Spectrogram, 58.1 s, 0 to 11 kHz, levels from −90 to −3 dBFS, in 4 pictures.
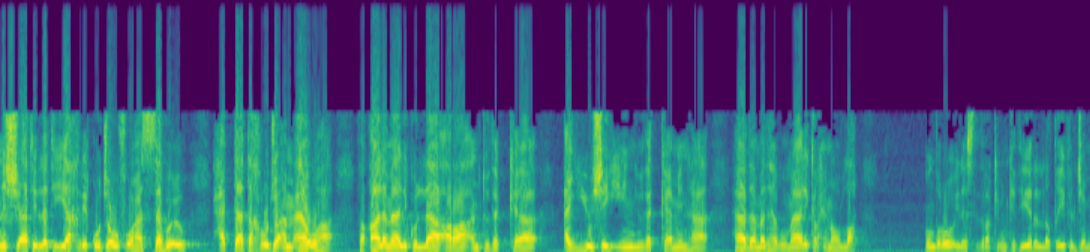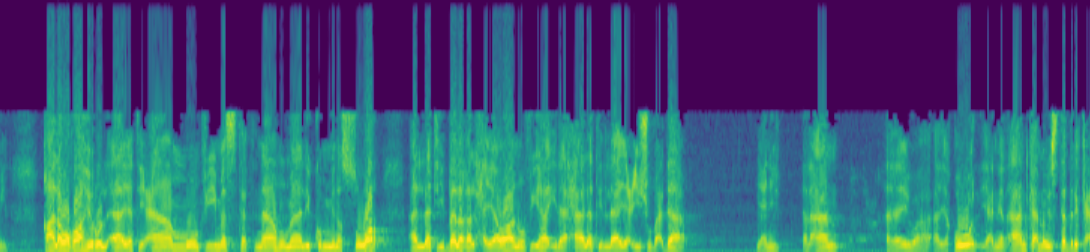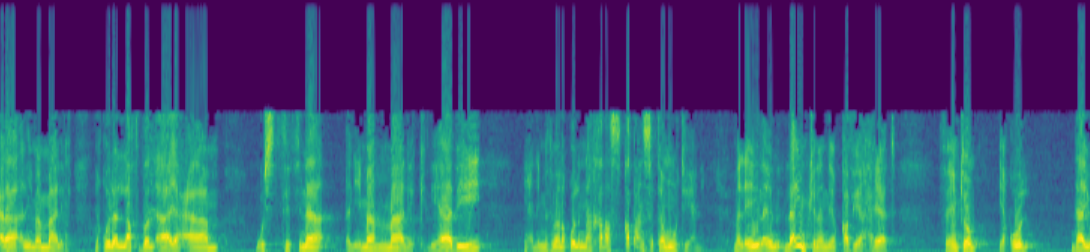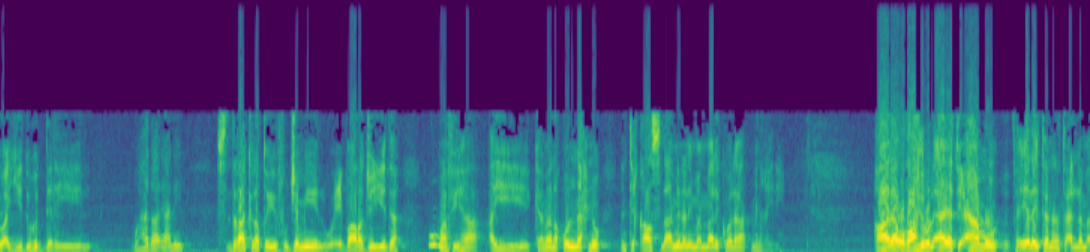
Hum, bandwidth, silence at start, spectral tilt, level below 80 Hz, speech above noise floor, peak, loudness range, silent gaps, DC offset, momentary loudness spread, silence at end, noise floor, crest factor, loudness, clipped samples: none; 11 kHz; 0 s; -5.5 dB/octave; -40 dBFS; 33 dB; 0 dBFS; 6 LU; none; under 0.1%; 13 LU; 0 s; -42 dBFS; 10 dB; -10 LUFS; 2%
